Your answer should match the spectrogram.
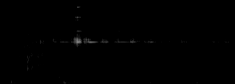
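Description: A small bell tinkling faintly: one clear high note, struck brightly a little under a second in, then ringing on in quick small repeated tinkles that slowly fade.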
